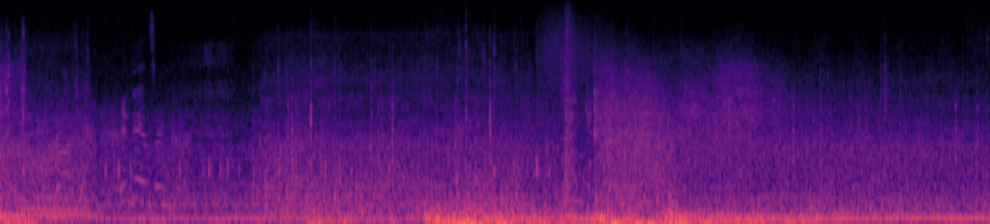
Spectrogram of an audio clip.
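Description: Bombs explode in the War Thunder video game, heard as a deep rumbling blast that swells midway through ongoing low engine drone and battle noise, with someone talking over it.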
